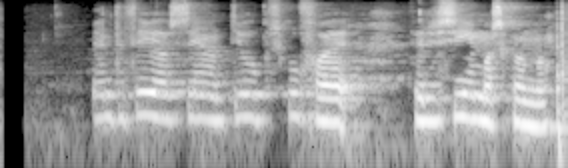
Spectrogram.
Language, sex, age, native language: Icelandic, male, 11, Icelandic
